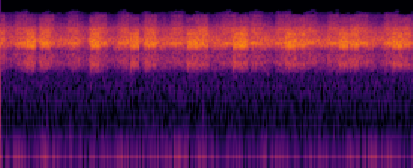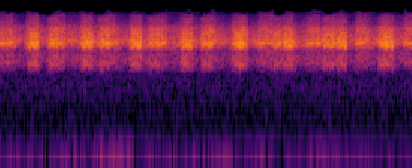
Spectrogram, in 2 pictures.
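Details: Cicadas singing in midsummer in a Greek pine forest: a dense, high, hissing buzz with fast pulsing throbs, steady and continuous throughout, no other sounds.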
